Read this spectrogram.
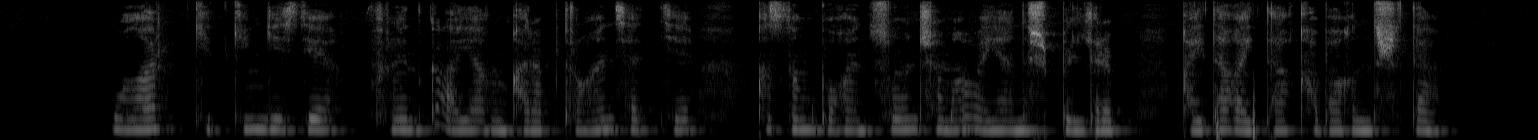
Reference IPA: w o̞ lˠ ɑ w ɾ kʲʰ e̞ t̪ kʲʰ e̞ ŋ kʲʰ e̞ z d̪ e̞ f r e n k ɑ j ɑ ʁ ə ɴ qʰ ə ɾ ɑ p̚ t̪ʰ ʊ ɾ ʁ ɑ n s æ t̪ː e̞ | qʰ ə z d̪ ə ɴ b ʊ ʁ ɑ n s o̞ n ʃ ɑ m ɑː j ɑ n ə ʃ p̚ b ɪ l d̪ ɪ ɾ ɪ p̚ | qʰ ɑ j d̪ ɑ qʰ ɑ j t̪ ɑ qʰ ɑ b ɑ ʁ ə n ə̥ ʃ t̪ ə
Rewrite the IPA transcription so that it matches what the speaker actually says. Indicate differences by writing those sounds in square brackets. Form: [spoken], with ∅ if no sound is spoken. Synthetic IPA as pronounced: w o̞ lˠ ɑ [∅] ɾ kʲʰ e̞ t̪ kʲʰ e̞ ŋ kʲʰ e̞ z d̪ e̞ f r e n k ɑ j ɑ ʁ ə ɴ qʰ [ɑ] ɾ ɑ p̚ t̪ʰ ʊ ɾ ʁ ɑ n s æ t̪ː e̞ | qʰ ə z d̪ ə ɴ b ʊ ʁ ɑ n s o̞ n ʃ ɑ m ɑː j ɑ n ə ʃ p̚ b ɪ l d̪ ɪ ɾ ɪ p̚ | qʰ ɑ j [t̪] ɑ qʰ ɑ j t̪ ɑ qʰ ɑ b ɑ ʁ ə n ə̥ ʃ t̪ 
